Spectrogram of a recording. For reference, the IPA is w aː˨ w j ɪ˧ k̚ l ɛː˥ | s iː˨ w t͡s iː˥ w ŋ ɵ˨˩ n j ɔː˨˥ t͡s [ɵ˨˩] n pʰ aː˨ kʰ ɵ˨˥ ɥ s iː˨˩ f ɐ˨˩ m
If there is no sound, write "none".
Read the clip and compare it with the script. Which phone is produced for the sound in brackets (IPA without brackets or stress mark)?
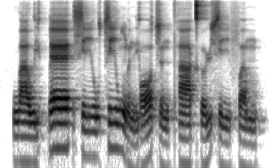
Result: ɵ˨˩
